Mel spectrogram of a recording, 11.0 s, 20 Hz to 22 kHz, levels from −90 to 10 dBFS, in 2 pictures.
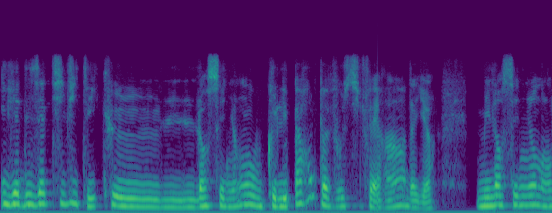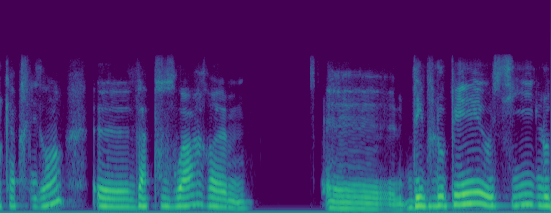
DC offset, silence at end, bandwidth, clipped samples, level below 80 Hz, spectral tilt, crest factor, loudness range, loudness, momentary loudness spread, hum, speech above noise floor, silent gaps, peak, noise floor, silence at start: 0.9%; 0 s; 7.6 kHz; under 0.1%; -58 dBFS; -8 dB/octave; 18 dB; 3 LU; -24 LUFS; 9 LU; none; 56 dB; none; -6 dBFS; -79 dBFS; 0 s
